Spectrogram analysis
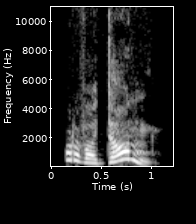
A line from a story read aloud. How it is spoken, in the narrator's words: cried Ursula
